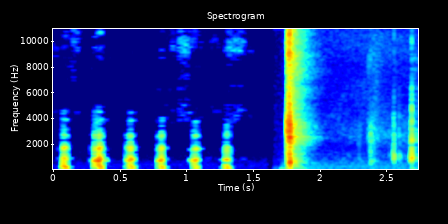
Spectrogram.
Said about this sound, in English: did you hear that noise? I think I heard somebody opening a can of blankety blank's lemonade.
